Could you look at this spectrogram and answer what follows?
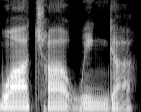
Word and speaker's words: Temwa Chawinga: Temwa Chawinga. Yeah, I was correct. Okay, good. That's going by pronunciation guide that's in the email that I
